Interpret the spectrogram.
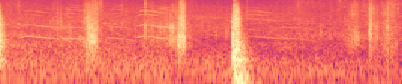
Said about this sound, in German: Aus einem der Wagen stieg Kommissar Reynolds.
